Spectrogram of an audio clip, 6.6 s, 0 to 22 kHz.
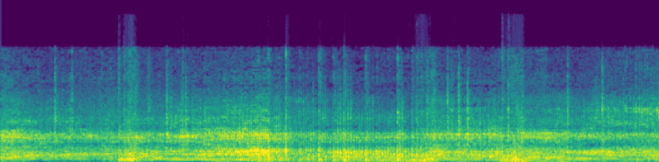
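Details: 1999 Honda CR250R two-stroke dirt bike runs with a busy, uneven metallic rattle over the crackly exhaust note; the cause is unknown.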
